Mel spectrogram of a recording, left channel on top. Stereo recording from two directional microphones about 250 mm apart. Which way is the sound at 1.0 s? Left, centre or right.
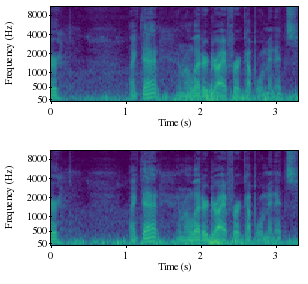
Centre.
